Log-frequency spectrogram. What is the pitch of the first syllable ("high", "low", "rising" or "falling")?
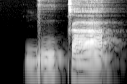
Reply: high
